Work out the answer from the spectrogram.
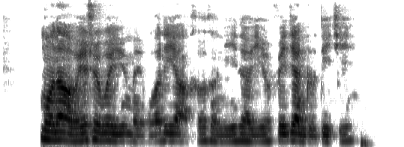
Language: Chinese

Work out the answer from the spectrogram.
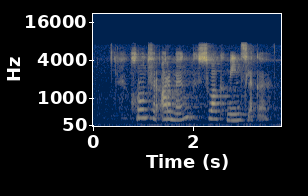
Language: Afrikaans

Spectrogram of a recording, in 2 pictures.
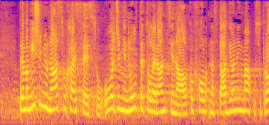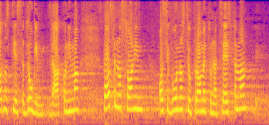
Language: Croatian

